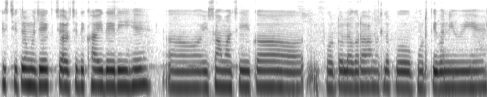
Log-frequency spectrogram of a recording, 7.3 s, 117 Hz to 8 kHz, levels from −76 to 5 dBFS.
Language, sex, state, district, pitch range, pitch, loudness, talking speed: Hindi, female, Himachal Pradesh, Shimla, 180-195 Hz, 185 Hz, -16 LUFS, 195 wpm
